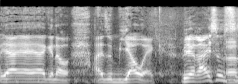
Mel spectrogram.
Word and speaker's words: Białek: Und Bartosz Biau äh, genau, Białek wird da, glaube ich, ausgesprochen.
